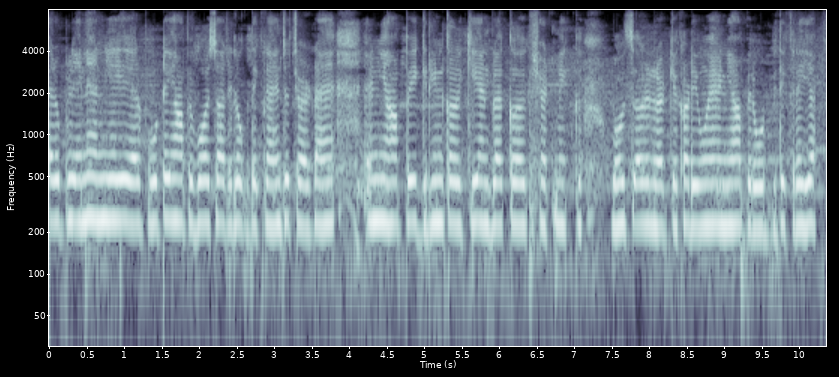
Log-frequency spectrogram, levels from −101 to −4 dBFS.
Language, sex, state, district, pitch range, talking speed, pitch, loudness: Hindi, female, Bihar, Gopalganj, 225-235 Hz, 255 wpm, 230 Hz, -16 LUFS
